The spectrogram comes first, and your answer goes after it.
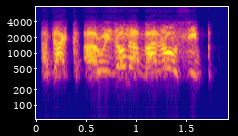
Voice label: first wave ships, dialogs hungarian; War Thunder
